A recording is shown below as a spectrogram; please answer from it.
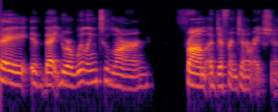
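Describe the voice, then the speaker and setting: A woman with an American accent and an ordinary speaking voice talks at a moderate pace. Her intonation is lively against a quiet background. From Texas, Houston. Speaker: anti-racist educator and consultant. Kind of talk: podcast interview.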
